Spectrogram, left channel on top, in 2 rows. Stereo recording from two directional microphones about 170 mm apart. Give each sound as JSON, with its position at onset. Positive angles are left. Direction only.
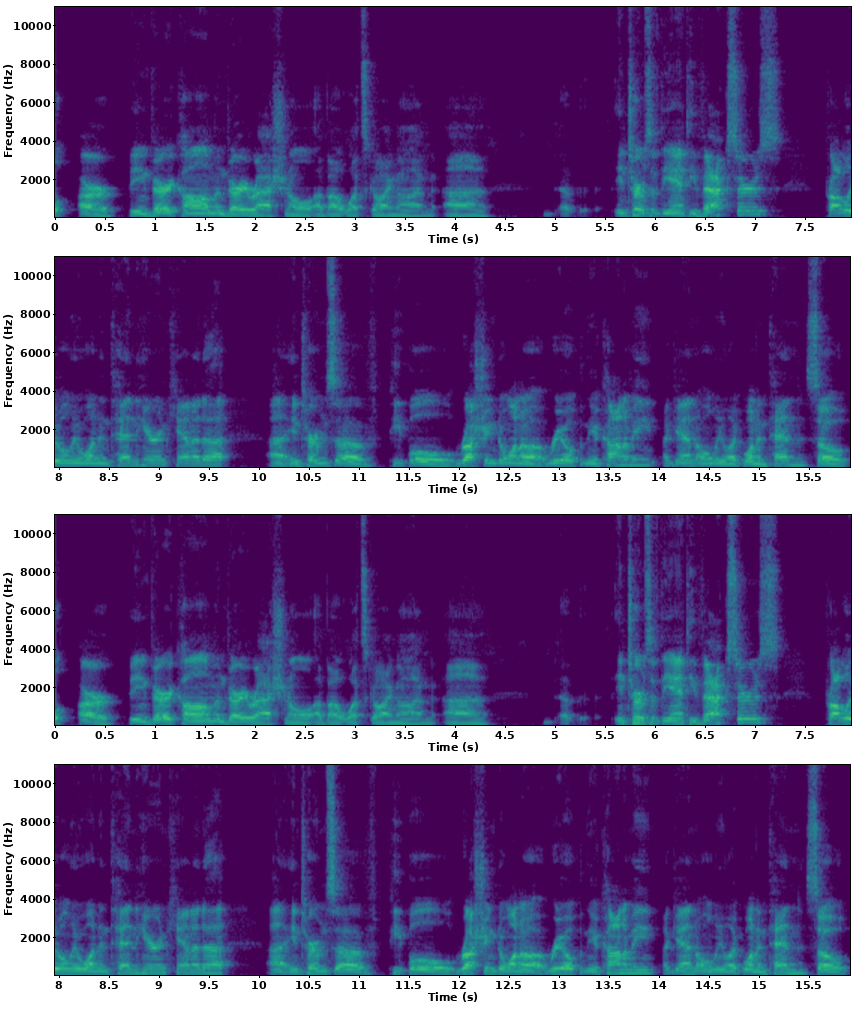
{"t": 0.0, "sound": "speech", "side_deg": -20}
{"t": 5.5, "sound": "speech", "side_deg": -25}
